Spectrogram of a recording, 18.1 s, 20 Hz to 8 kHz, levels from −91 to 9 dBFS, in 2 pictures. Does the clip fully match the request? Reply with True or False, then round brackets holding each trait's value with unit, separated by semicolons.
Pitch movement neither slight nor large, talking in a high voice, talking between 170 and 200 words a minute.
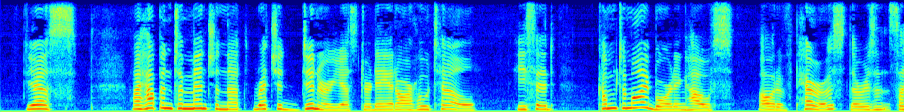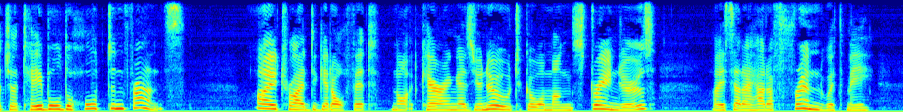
True (4.7 semitones; 225 Hz; 175 wpm)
